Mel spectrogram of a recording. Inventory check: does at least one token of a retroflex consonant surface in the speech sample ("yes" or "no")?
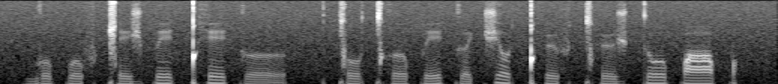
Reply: no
